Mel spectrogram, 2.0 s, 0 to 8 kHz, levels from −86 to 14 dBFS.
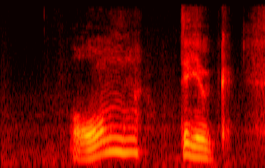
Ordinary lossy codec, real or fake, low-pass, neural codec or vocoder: none; fake; 7.2 kHz; codec, 16 kHz in and 24 kHz out, 0.6 kbps, FocalCodec, streaming, 2048 codes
